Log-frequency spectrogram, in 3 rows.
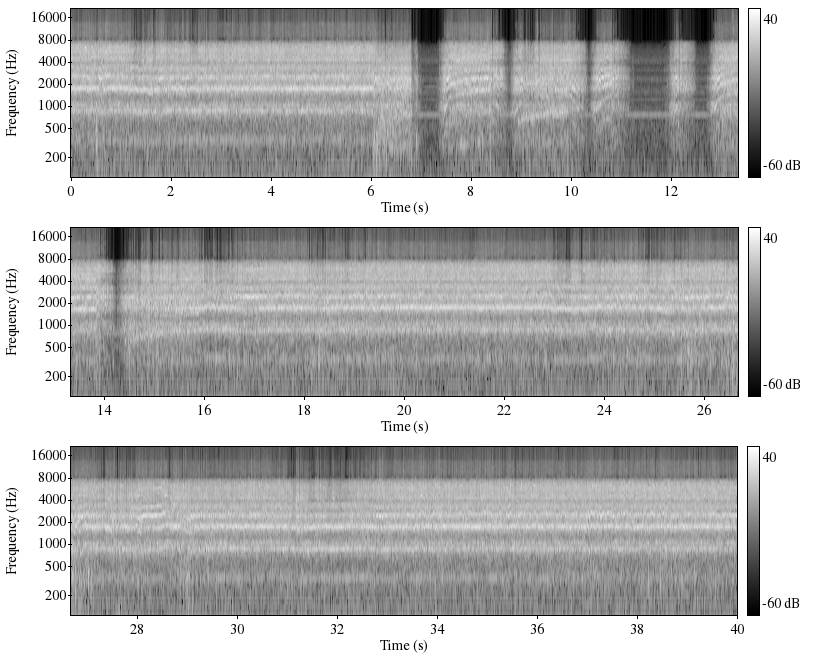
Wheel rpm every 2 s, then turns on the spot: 230, 230, 230, 150, 140, 60, 100, 150, 220, 230, 230, 230, 230, 230, 220, 230, 230, 230, 230, 230.
none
